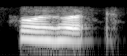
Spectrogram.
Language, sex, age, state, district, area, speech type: Manipuri, female, 30-45, Manipur, Thoubal, rural, conversation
